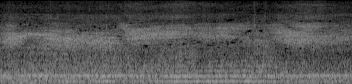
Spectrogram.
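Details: A steady machine-like hum under broad, wavering hiss, with no clear animal call.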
